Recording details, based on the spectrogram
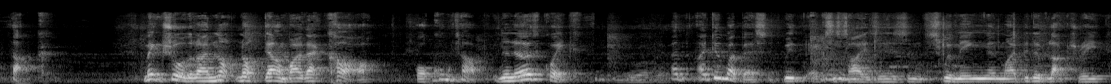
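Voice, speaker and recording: A man speaks at a fairly slow pace, his high pitch moving in very wide swings. Audible room echo and noticeable background noise fill the recording. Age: 90s. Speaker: grandfather giving birthday speech. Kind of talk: prepared birthday speech. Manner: halting, with fillers.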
